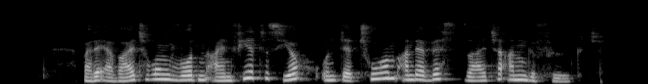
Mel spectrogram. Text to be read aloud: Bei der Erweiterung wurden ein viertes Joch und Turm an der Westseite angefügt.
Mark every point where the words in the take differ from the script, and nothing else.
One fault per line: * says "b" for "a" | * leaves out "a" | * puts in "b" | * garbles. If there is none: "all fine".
* puts in "der"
